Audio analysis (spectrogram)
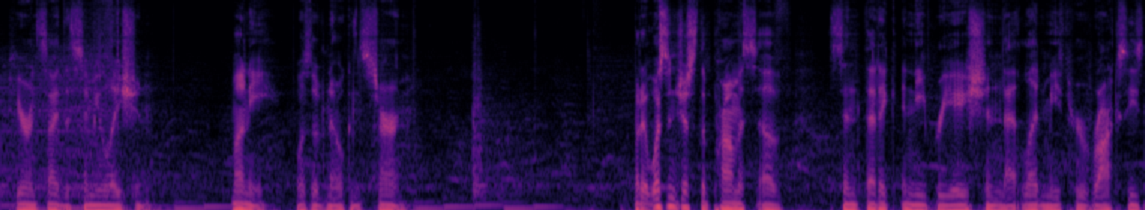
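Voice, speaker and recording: Very low male voice, weary wry programmer played by a man, scripted first-person storytelling, music underneath. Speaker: narrator. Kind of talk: first-person scripted audio drama narration.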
